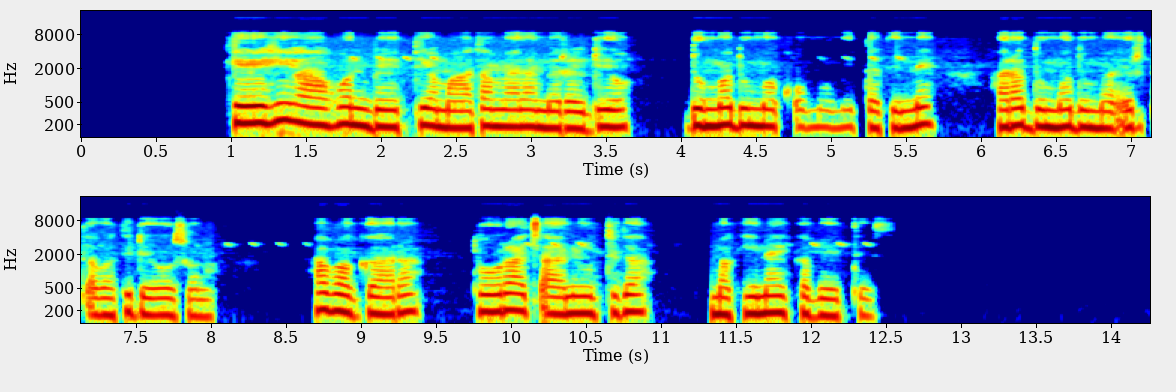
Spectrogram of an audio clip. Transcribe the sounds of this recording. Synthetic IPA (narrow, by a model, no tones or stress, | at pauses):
ke̞ːɦɪhaːɦʊwɐnbe̞ːt̪ːɪjɐmaːt̪ɐmɐlɐmɛɾɐjd̪ɪjɔ | d̪ʊmːɐd̪ʊmːɐkʼɔmːɔmɪt̪ːɐt̪ɪnːɛ | hɐɾɐd̪ʊmːɐd̪ʊmːɐʔɪɾt̪ʼːɐbɐt̪ɪd̪ɛʔo̞ːsɔnɐ | hɐbɐɡːaːɾɐ | t̪o̞ːɾaːt͡ʃʼaːnɪʊt̪ːɪd̪ɐ | mɐkiːnɐjkːɐbe̞ːt̪ːe̞ːs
